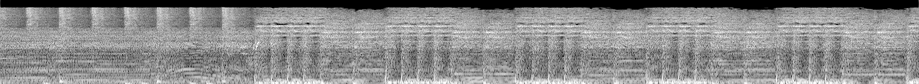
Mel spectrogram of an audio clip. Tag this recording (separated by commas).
Music, Guitar, Musical instrument, Strum, Plucked string instrument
